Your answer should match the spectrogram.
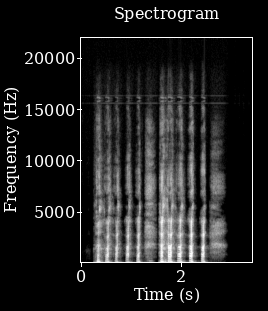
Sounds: Laughter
